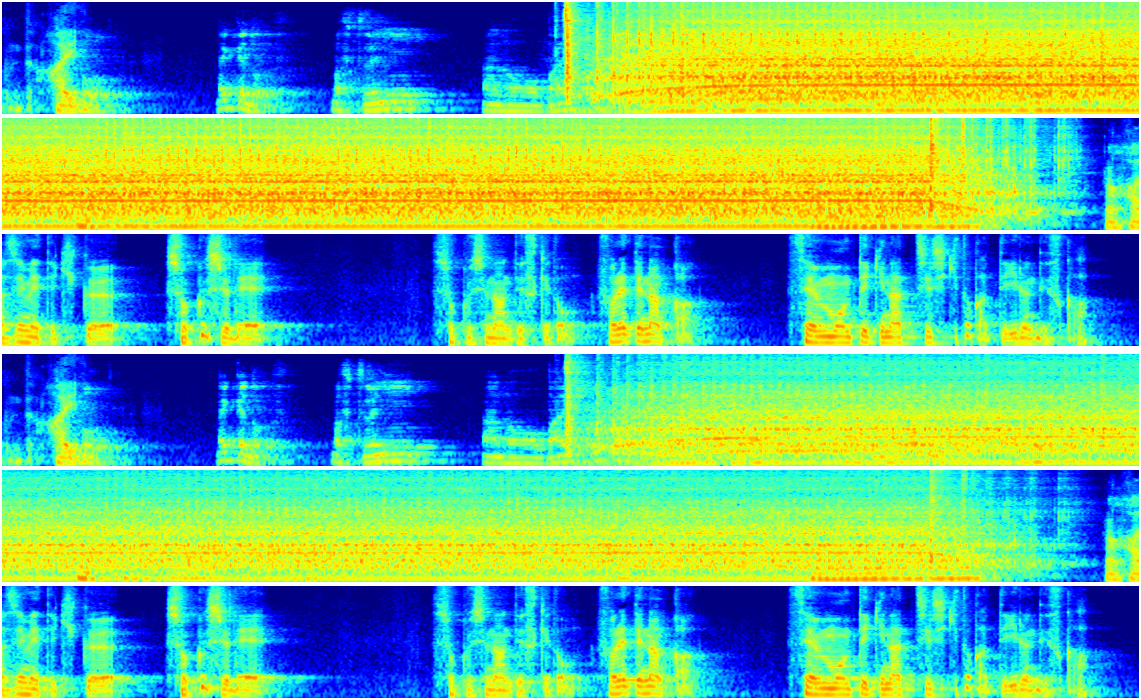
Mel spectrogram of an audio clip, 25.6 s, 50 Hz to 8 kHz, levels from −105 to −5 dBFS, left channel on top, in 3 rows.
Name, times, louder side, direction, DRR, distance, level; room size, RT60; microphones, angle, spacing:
voice 1, 0.0-0.7 9.1-9.3 14.6-15.9 16.8-17.9 18.3-19.1 20.3-22.3 23.0-25.2, equal, ahead, 12 dB, 0.4 m, -35 dB
voice 2, 1.6-2.0 2.5-3.1 3.6-7.9 9.4-10.1 10.4-13.8 15.7-15.9, right 1 dB, 30° right, -4 dB, 2.1 m, -45 dB
sound 1, 4.2-16.5, left 8 dB, 80° left, 0.5 m, -24 dB
13.5 x 10.0 x 5.4 m, 0.77 s
head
